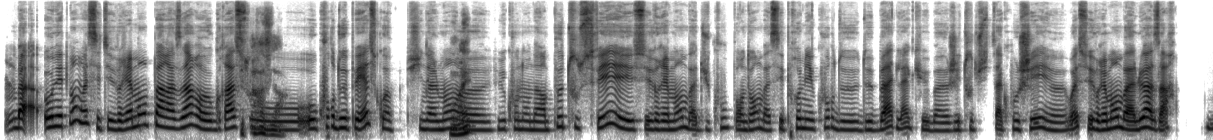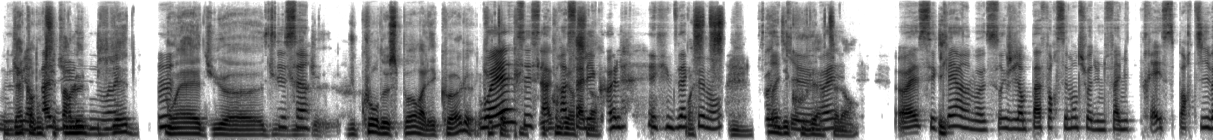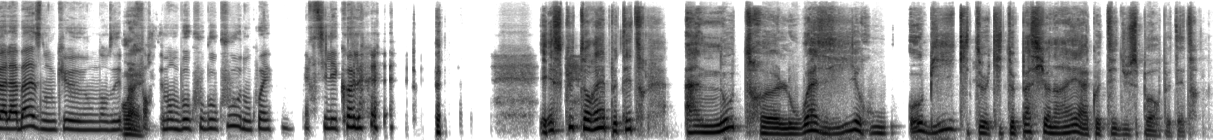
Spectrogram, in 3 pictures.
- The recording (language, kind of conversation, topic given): French, podcast, Peux-tu me parler d’un loisir qui te passionne et m’expliquer comment tu as commencé ?
- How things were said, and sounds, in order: stressed: "bonne"; stressed: "très"; laugh; tapping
